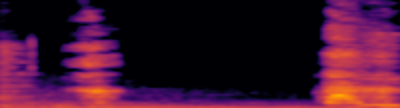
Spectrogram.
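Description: A woman crying, with short gasping sobs about half a second in and a stronger one near the end, over a soft, sustained background music score.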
